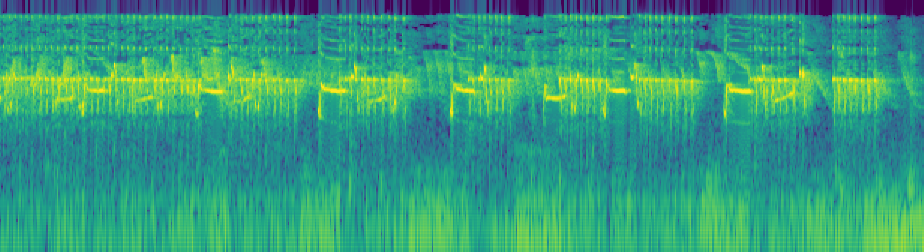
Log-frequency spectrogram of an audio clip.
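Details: A female prinia gives rapid, high, buzzy trilled phrases with sharp chip notes, repeated in bursts about every second with short pauses between. The sound is used to lure and provoke male prinias.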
